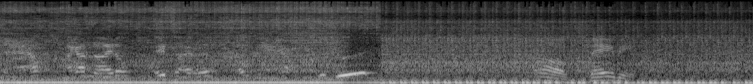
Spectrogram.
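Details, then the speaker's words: Kohler 24 hp SV725 engine on a Cub Cadet 1050 Hydro, after the carburetor idle circuit was cleared, started on choke: it runs an even, steady idle with a regular beat, a touch faster than desired but smooth. Normal idle. "baby still a little higher than I'd like I don't know I like low idle"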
